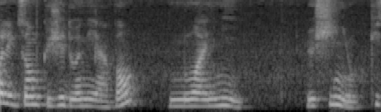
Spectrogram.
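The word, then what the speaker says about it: nwani: que j'ai donné avant noani le chignon qui s'écrit n W A n i on pourrait aussi l'écrire nu a n I et la prononciation serait identique N noani un autre exemple moici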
